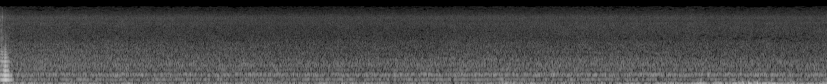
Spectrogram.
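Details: Massive wild honeybee swarm during capture using lemon balm, giving a continuous, even drone of many wings, a low steady hum with a brief knock at the start.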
